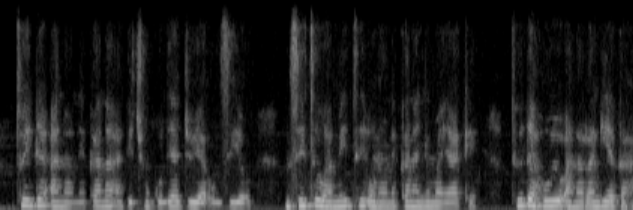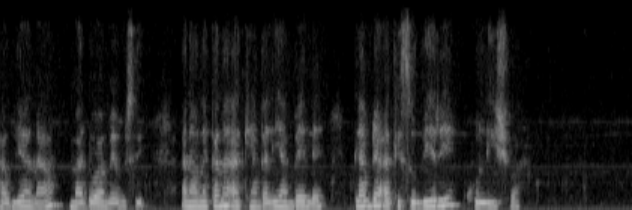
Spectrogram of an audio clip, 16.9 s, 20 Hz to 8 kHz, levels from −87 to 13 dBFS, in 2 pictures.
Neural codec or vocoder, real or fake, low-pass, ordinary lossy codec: none; real; 7.2 kHz; Opus, 32 kbps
